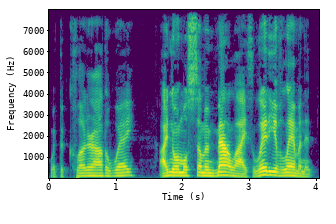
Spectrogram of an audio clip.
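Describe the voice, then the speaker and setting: A man's voice: mid-range voice, fairly quick, a bit bright, close to an everyday voice. Man voicing a menacing, sneering villain duelist. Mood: sinister, gloating. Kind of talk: fan audio drama acting.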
